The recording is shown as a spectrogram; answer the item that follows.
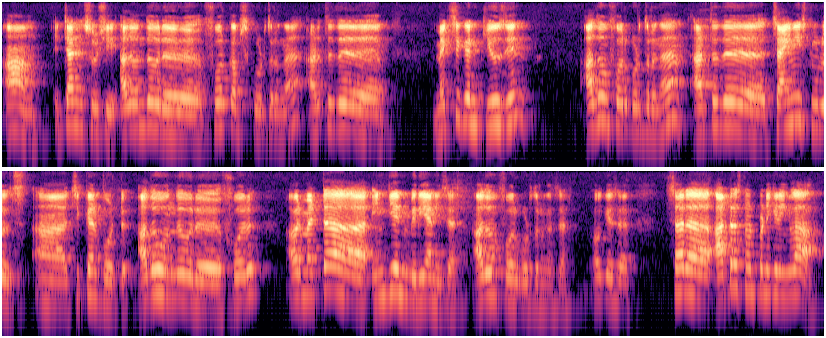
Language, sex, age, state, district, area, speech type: Tamil, male, 30-45, Tamil Nadu, Cuddalore, urban, spontaneous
